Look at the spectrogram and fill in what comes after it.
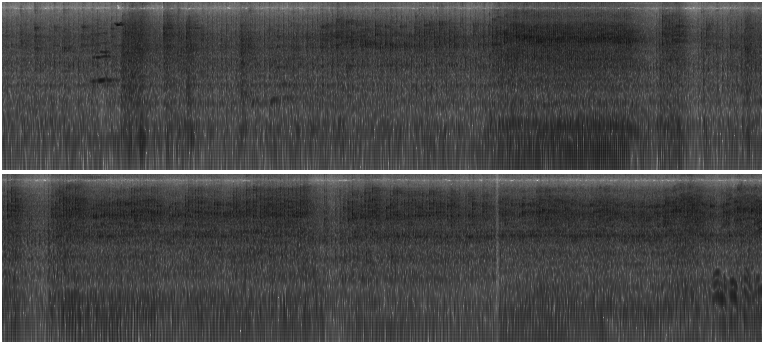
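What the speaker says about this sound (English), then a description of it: "push the straw that's in here with the scraper tractor into that pen" A scraper tractor working in a cattle yard idles and rumbles steadily throughout, a heavy low engine drone with shifting load, while a person talks over it.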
